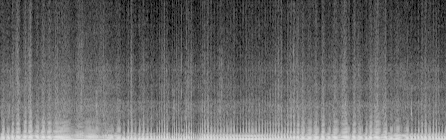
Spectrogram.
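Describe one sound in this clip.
Tyres bump and slide over a muddy trail.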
